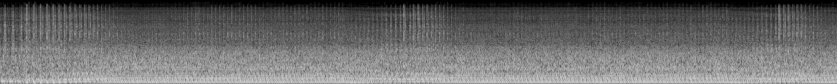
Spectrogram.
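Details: 4-stroke lawn mower running while Sea Foam Spray is sprayed into the carburetor intake, air filter off: steady drone sags and drops in pitch twice, then recovers; bogging from the intake solvent spray.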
